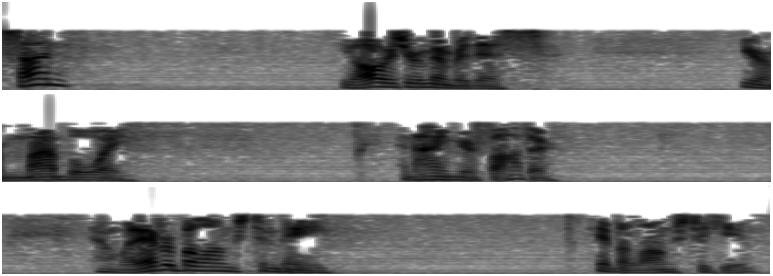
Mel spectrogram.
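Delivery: low, soft and unhurried like a father's blessing; tender, hushed father. Retold or imitated. Father quietly telling his son what matters. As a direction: lay each word down gently to your boy.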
